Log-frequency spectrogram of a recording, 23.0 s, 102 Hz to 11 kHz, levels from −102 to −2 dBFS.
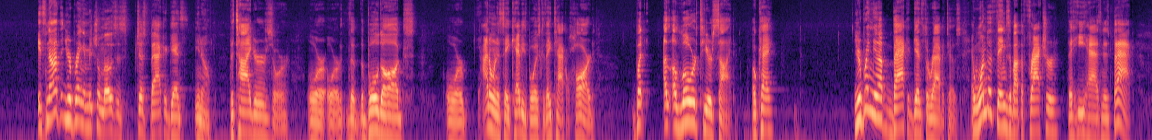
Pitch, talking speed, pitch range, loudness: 120 Hz, 155 wpm, 100-145 Hz, -21 LUFS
